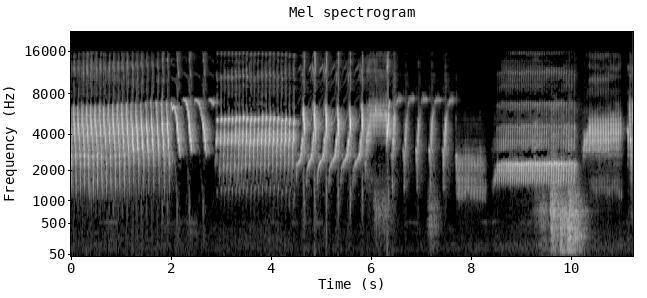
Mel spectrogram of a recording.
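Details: Canary rolling song to encourage other canaries to sing: rapid trills alternating with series of sweeping chirps, then lower buzzy phrases and a short high trill.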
